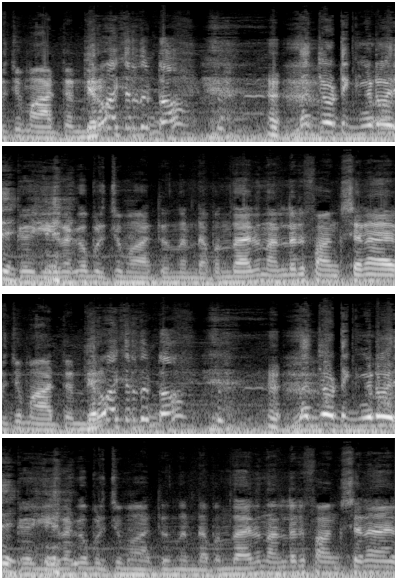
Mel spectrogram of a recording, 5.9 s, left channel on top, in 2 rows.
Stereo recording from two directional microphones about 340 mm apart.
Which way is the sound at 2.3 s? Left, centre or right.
Right.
